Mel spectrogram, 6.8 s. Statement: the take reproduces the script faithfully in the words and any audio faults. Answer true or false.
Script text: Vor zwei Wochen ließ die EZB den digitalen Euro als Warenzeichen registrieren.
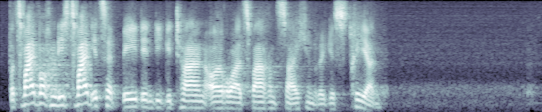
false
